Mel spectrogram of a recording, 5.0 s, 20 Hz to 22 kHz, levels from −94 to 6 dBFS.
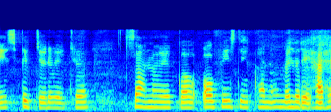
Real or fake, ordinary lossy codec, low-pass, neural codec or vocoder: fake; none; 7.2 kHz; codec, 44.1 kHz, 2.6 kbps, SNAC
